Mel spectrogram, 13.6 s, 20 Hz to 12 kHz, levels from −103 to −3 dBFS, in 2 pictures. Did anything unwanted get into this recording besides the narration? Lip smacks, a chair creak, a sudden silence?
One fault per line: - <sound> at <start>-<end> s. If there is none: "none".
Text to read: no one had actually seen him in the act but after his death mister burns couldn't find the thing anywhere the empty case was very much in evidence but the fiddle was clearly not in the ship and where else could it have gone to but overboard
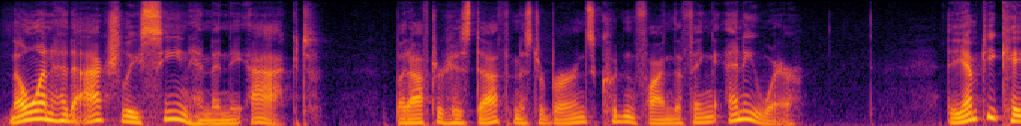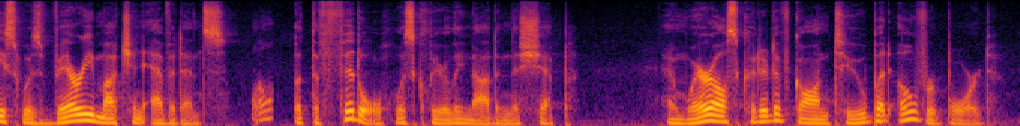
- laugh at 8.5-8.6 s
